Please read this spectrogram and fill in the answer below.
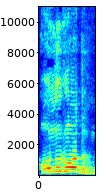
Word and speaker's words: অনুরোধ: আমরা অনুরোধ বললে কি ধয়ের সাথে সে অয়ের উচ্চারণটা করতেছি? উত্তর হইতেছে না, আমরা অয়ের উচ্চারণটা তো করছি না, তাইলে সেখানে হসন্ত চিহ্ন দিতে হবে।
